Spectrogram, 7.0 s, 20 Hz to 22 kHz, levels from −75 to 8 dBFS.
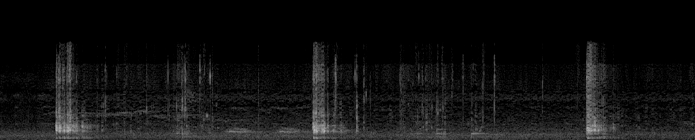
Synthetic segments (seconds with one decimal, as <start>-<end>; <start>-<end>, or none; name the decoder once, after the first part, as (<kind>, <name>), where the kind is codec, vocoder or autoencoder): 0.9-3.7 (vocoder, BigVGAN v2); 5.1-6.2

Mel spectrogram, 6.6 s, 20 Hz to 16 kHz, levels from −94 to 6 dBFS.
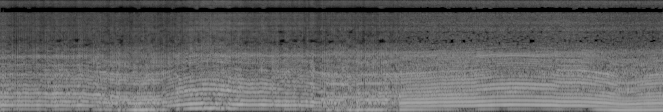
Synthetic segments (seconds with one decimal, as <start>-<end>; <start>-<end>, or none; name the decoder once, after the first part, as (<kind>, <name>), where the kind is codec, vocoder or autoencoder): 0.0-4.0 (vocoder, BigVGAN v2)

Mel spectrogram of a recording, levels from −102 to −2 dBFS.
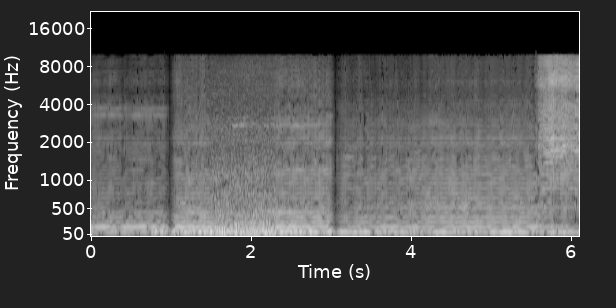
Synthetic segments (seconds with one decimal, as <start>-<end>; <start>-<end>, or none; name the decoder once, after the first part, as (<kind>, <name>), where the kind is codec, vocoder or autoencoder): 0.0-1.5 (vocoder, BigVGAN v2); 2.3-6.1

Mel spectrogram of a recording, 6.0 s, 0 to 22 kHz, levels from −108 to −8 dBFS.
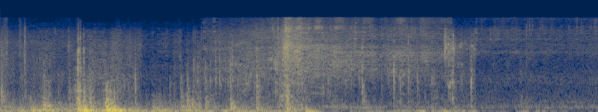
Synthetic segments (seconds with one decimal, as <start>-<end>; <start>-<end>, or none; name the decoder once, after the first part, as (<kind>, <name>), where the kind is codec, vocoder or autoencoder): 3.4-5.2 (vocoder, BigVGAN v2)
